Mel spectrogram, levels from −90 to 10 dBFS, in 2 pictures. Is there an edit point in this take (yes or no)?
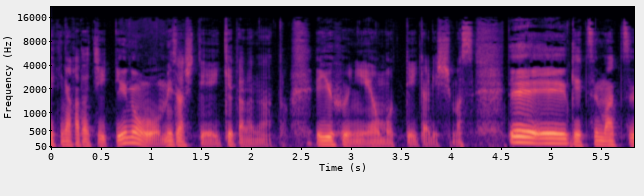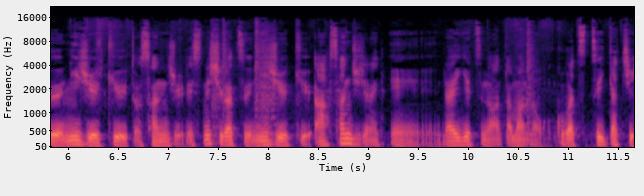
yes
